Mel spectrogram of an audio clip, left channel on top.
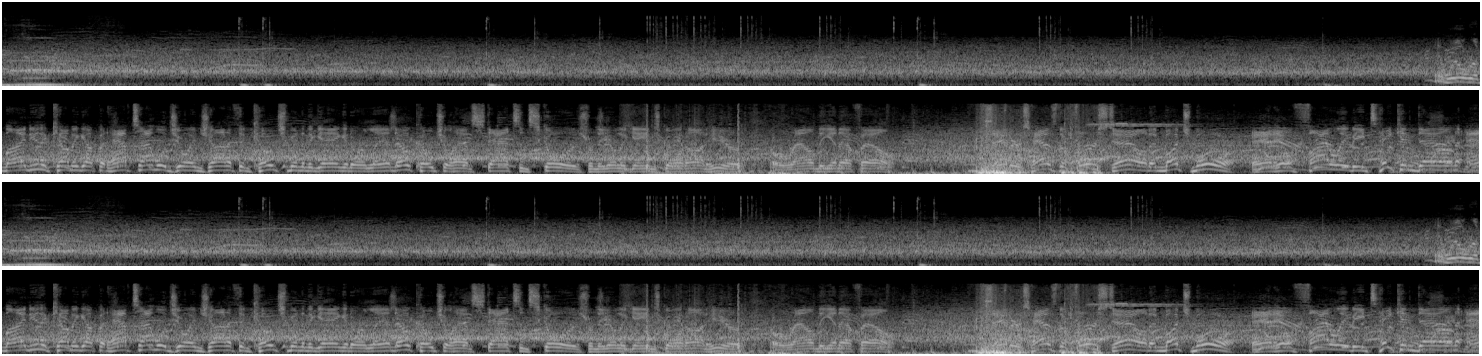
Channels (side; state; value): both; identical; correlation 1.00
